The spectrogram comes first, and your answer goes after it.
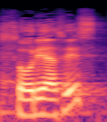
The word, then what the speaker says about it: psoriasis: सूर्याशीष क्या होता है सूर्य से पी यहां पर साइलेंट रहता है ठीक है सोरायसिस पढ़ा जाता है इसको तो डबल अजी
